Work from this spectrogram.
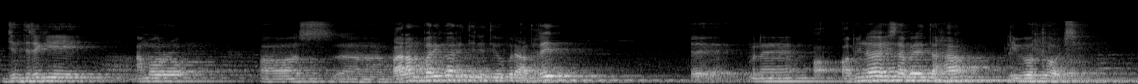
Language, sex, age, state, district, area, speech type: Odia, male, 30-45, Odisha, Balangir, urban, spontaneous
